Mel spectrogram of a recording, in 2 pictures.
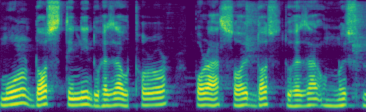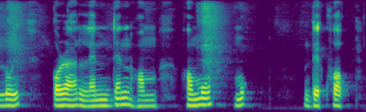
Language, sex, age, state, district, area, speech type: Assamese, male, 45-60, Assam, Charaideo, urban, read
